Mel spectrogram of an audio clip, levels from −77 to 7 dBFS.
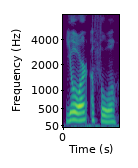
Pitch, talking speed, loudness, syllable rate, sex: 175 Hz, 165 wpm, -15 LUFS, 4.3 syllables/s, female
